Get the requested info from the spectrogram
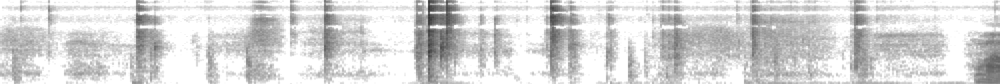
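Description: Scattered knocks, clicks and shuffling steps in a small room, a few seconds apart, with the loudest knock about four seconds in.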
